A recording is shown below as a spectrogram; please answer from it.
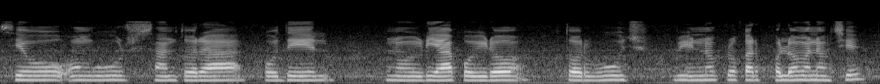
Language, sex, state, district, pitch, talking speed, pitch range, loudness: Odia, female, Odisha, Sambalpur, 195 Hz, 80 wpm, 195-205 Hz, -16 LUFS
